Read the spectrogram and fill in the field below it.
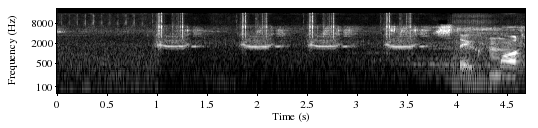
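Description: Short electronic beeps chirp in a steady series.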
